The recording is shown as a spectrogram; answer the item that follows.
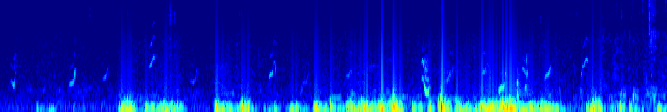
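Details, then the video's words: Playing baby pheasants raised for profit: brief rising chirps scattered throughout, partly buried under loud, irregular low thuds and scuffling from the birds moving about. "baby pheasant bird playing"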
